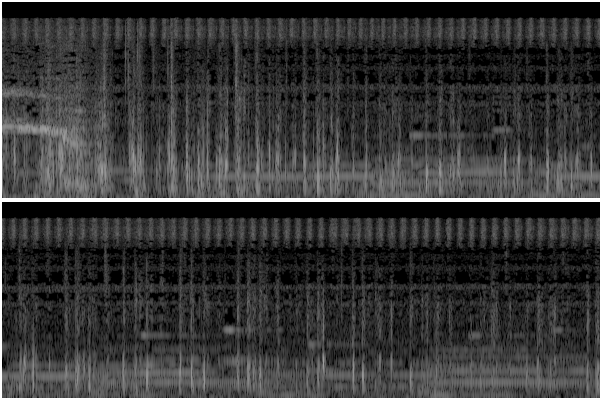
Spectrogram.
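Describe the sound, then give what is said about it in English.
Thundering hoofbeats of the stallion Silver pound in a fast, steady galloping rhythm, loud and continuous, opening with a brief high whinny while tonal music plays underneath. “Dade heard the thundering hoofbeats and turned to look over his shoulder.”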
